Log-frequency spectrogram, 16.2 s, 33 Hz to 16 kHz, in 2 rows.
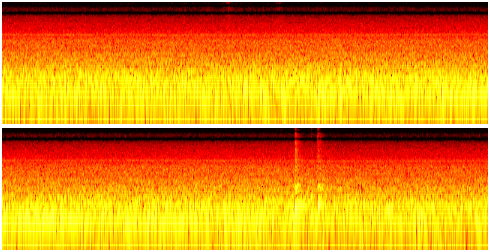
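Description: Steady hum and whir of an E5 series Shinkansen train standing at the platform with its onboard equipment running, with two short clicks about 13 seconds in.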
